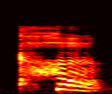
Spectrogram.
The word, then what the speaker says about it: 渴: Jadi, kalau haus kita bilangnya adalah ke. ke. Nada 3, ke.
